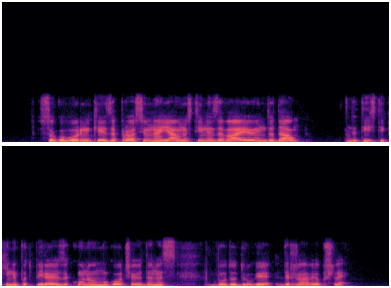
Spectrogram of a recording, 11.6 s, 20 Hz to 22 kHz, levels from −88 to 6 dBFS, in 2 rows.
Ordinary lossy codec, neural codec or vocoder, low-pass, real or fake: Opus, 16 kbps; none; 7.2 kHz; real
